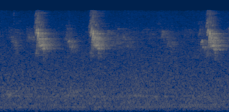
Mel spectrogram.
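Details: House sparrow calling the female to the nest: bright, harsh chirps repeated in an irregular series, roughly one every second, with softer chirps between them over a steady background hiss.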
